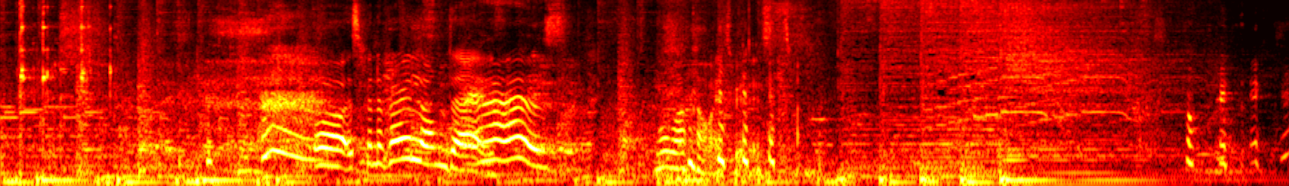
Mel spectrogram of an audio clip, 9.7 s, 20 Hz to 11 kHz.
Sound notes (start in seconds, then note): 8.8 laughs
